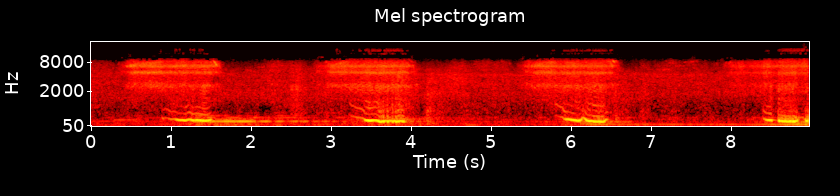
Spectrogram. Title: Don’t wake the snoring cat.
